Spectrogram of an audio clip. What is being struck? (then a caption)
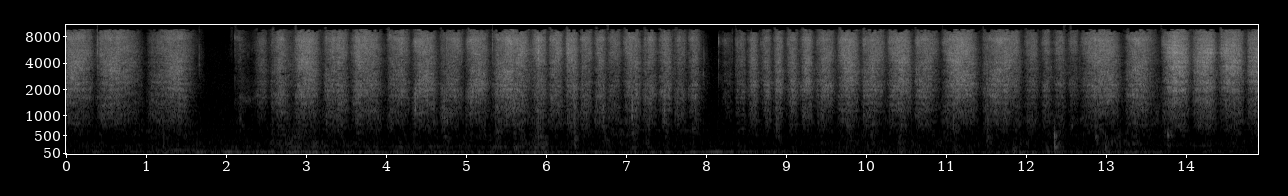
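Oak plank floor scraped with a stiff-bristle brush. A hand-held stiff-bristle brush scrapes dirt and dust along the gaps between the boards of a solid oak plank floor. Quick, bright, scratchy strokes repeat at an uneven pace, with brief pauses near the 2- and 8-second marks. The sound carries almost no low end.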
